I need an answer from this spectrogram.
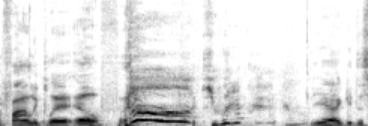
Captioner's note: gasps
